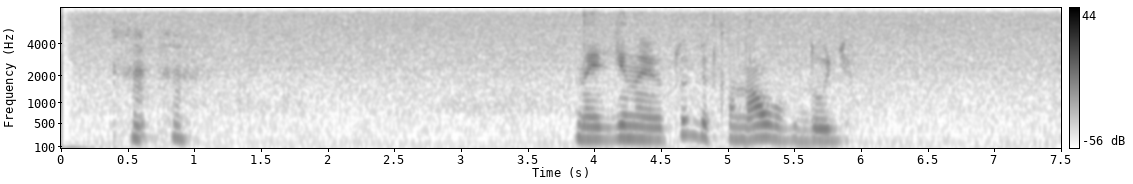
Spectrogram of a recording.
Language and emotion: Russian, neutral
